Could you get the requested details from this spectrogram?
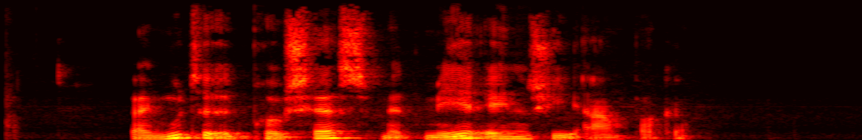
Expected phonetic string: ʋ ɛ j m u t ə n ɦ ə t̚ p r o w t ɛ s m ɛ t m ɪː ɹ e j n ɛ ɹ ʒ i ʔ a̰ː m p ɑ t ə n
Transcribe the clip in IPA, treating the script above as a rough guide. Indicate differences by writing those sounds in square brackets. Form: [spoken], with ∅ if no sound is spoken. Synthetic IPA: ʋ ɛ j m u t ə n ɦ ə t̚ p r o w [s] ɛ s m ɛ t m ɪː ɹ e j n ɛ ɹ ʒ i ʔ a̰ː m p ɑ [k] ə n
